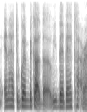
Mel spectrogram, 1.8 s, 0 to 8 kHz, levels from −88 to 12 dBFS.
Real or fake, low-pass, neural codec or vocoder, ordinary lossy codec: fake; 7.2 kHz; codec, 16 kHz in and 24 kHz out, 0.9 kbps, LongCat-Audio-Codec, fine tuned four codebook decoder; MP3, 64 kbps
